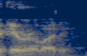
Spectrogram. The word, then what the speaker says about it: Irrawaddy: I mean, that's all sort of enclosed within like the confines of how do you pronounce it? The Irrawaddy River, Irrawaddy, yeah.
